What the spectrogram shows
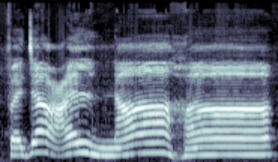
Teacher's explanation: हा के बाद अलिफ मद्दा है तो हमने इसे भी खींच के पढ़ा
